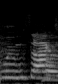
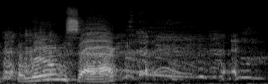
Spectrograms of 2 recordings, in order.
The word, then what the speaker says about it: Blumsack: That is Sam Bloomsack. This is John DePasquale saying that's Sam Bloomsack.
